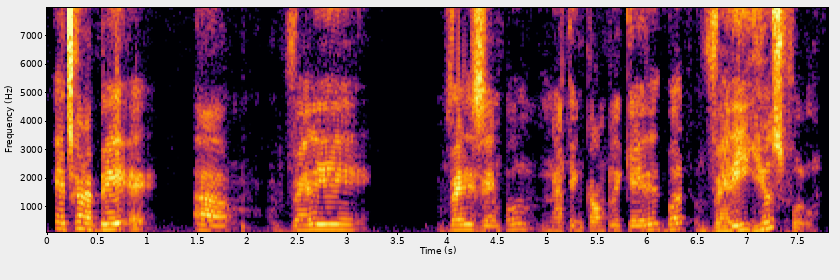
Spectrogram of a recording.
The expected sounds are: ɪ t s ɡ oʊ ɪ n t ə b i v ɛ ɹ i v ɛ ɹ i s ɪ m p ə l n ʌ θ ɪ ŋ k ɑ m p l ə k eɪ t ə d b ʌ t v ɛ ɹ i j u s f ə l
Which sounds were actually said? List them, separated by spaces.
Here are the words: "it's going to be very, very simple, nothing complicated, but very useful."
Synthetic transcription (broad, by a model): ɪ t s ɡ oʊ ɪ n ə b i v ɛ ɹ i v ɛ ɹ i s ɪ m p ə l n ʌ t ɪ ŋ k ɑ m p l ə k eɪ t ə d b ʌ t v ɛ ɹ i j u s f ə l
